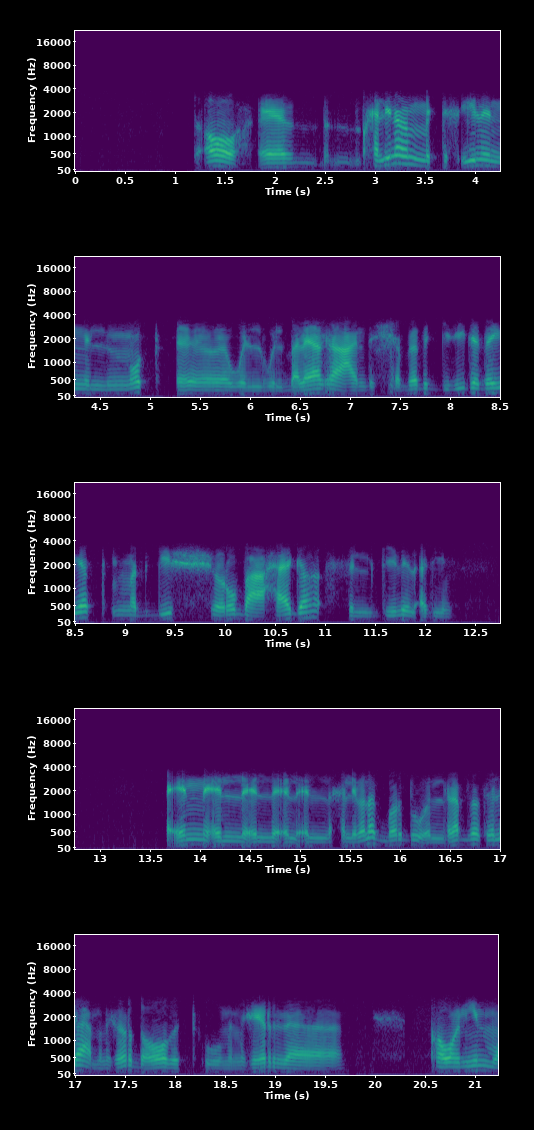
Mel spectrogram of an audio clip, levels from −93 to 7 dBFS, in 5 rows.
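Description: Throughout the clip the speech carries the sound of the AMR narrowband mobile codec. The audio is confined to a telephone band of roughly 300 Hz to 3.4 kHz, so it sounds thin and boxy with no air above. The codec rebuilds the voice from a vocal-tract model and sparse excitation pulses, and the plainly audible buzzy, synthetic texture fits a low mode of around 7.4 kbps.

AMR comfort noise replaces the real background wherever the phone stopped sending speech frames: 0.00 to 1.20 s, 5.24 to 5.26 s, 12.40 to 13.66 s, 19.82 to 19.98 s and 20.30 to 20.56 s. In these gaps the receiver generated a smooth, steady synthetic hiss from a coarse level and spectrum description. It switches in and out abruptly.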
